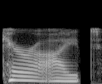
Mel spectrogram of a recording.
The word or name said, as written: Karaite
